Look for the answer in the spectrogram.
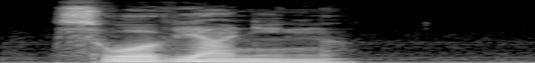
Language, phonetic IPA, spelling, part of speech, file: Polish, [swɔˈvʲjä̃ɲĩn], Słowianin, noun, Pl-Słowianin.ogg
